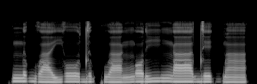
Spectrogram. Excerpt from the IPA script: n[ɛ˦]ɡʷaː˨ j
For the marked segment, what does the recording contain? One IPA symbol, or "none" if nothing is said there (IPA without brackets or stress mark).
ə˦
